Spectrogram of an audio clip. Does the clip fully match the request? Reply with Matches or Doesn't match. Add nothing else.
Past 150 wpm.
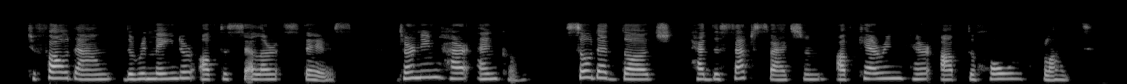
Doesn't match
